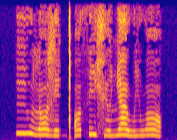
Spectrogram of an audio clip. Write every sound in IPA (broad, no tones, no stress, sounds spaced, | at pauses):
ɲ u l ɔ z e ǃʼ ɔ θ i xʲ ɔ ʎ a w i w ɔ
